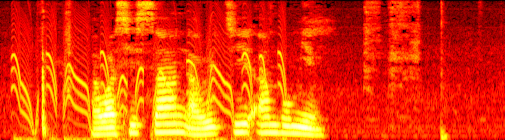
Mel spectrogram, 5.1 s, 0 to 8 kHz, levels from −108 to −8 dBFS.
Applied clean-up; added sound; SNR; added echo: none; Scratching (performance technique); 15 dB; none.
